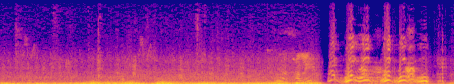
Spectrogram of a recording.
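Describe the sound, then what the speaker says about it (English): Working dogs in a rescue kennel bark and yip repeatedly at close range, with whines and yelps breaking through over rumbling kennel noise, starting in bursts and growing louder near the end. "In here you see the working dogs."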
